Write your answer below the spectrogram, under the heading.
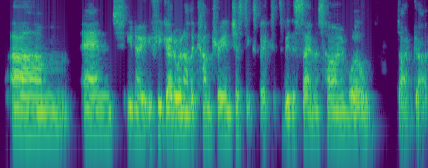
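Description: With an Australian accent, a woman speaks at a fairly quick pace. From Australia, Queensland. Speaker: blogger and writer. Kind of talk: casual chat.

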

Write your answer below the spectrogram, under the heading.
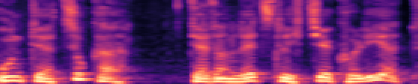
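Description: At a moderate pace, a man speaks in a Carinthian accent with a medium pitch, vocal fry and a dark, mellow tone. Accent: Carinthian Austrian German. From Austria, Carinthia. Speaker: physician. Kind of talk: interview.

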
